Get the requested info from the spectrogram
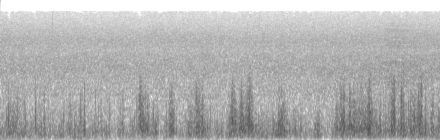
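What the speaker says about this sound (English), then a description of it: "Boy, the wind's turning on me." Gusting wind buffets a microphone outdoors in rough, pulsing bursts that rise and fall continuously at moderate loudness, with no speech over it.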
